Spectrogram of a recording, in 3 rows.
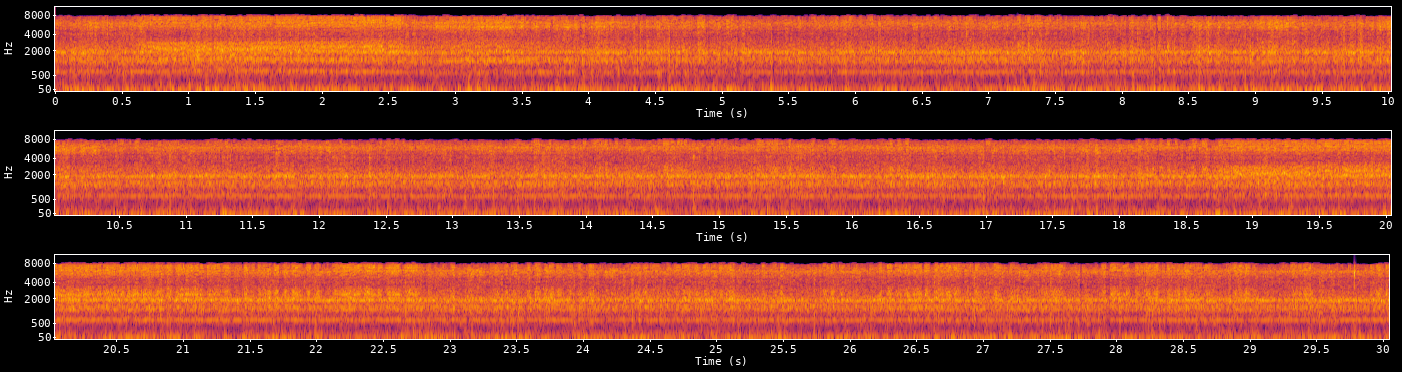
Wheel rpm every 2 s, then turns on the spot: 170, 160, 170, 170, 170, 170, 170, 170, 160, 160, 170, 170, 170, 160, 170.
none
